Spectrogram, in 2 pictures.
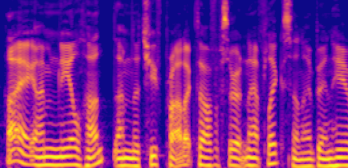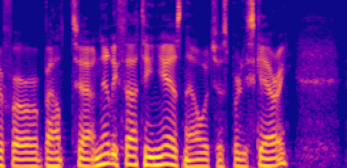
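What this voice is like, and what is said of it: Faded British accent. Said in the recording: “accent has faded a bit, but you can hear he's a Brit.”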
